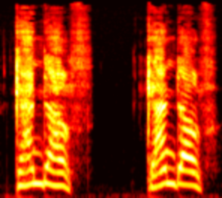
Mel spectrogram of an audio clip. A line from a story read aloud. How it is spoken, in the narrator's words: cried Pippin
